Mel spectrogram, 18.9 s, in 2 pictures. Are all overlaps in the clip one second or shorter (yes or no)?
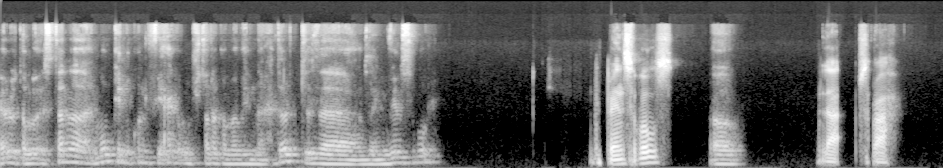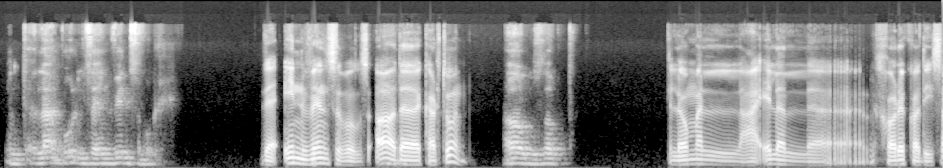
yes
